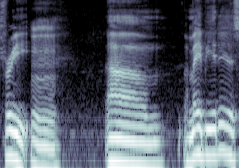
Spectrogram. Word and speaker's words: Fried: It looked like Fried, but it's pronounced Freed.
